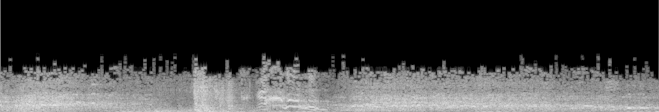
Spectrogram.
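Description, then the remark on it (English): A single heavy thud from a blow with a spaghetti sock to General von Gutten's head lands abruptly partway through, loud, over a steady bed of murmuring voices and faint snickering laughter. “One good clout on Von Gutten's big steaming nut suffice.”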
